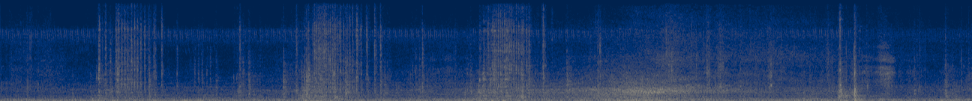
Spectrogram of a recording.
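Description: Road vehicle noise: a steady low rumble with a vehicle passing, loudest about six to seven seconds in, and a few short knocks near the end.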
